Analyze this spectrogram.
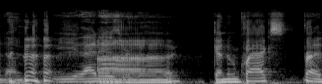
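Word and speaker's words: GQuuuuuuX: It's called uh Mobile Suit Gundam Quacks is how it's pronounced.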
